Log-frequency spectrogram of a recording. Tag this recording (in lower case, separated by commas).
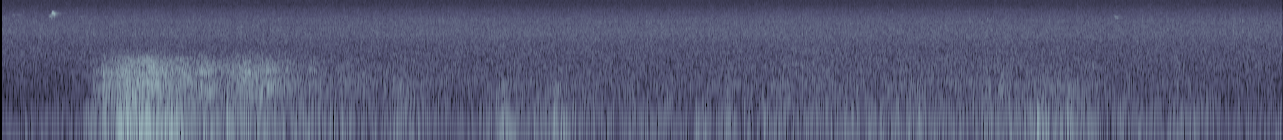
rain, thunder, water, thunderstorm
